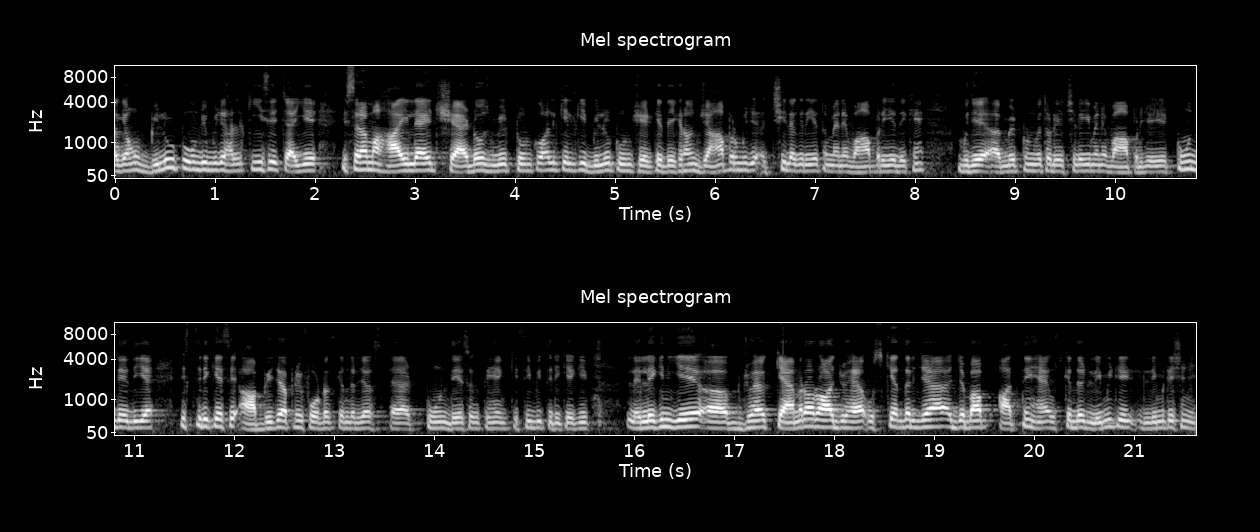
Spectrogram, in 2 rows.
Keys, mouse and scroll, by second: 7.1 click, 12.1 click.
